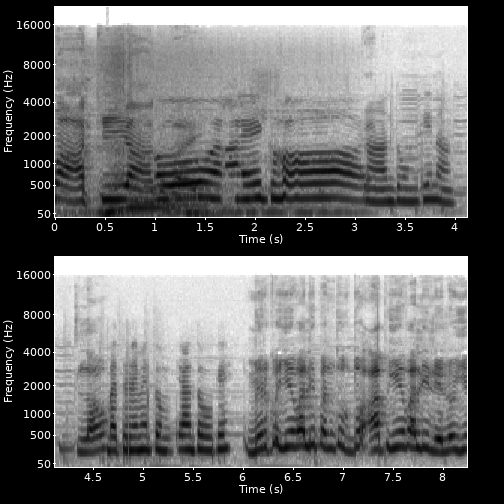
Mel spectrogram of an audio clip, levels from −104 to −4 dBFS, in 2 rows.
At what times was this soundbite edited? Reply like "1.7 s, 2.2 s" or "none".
3.1 s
